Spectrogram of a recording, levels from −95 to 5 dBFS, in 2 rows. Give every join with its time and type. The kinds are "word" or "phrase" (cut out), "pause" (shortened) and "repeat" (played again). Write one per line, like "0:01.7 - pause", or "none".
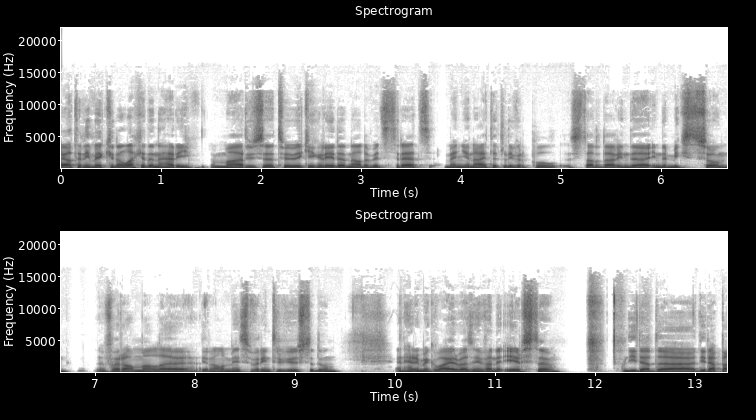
0:01.8 - word
0:08.1 - word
